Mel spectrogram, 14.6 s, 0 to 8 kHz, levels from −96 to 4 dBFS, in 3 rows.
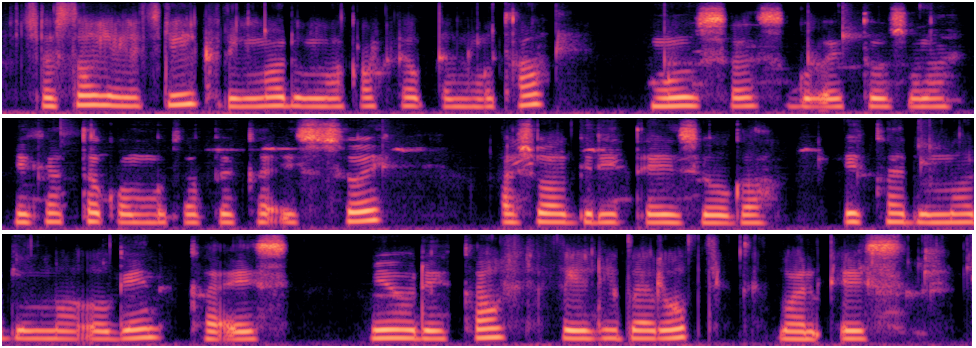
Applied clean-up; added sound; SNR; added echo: neural diffusion model UNIVERSE++.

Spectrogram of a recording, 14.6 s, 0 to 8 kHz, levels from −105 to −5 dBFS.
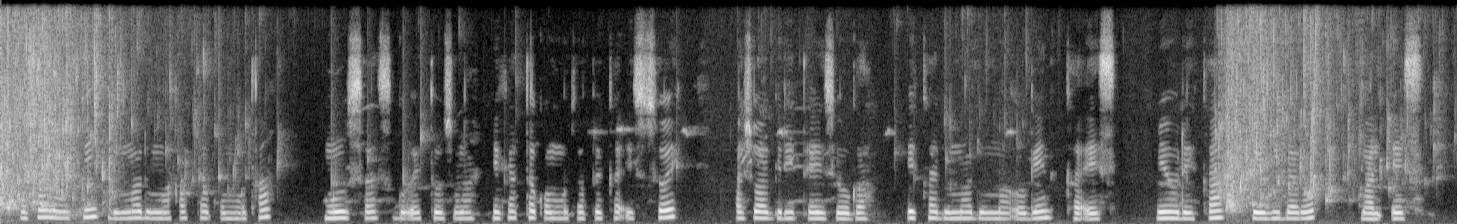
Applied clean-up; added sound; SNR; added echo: none; Bathtub (filling or washing); 9 dB; none.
